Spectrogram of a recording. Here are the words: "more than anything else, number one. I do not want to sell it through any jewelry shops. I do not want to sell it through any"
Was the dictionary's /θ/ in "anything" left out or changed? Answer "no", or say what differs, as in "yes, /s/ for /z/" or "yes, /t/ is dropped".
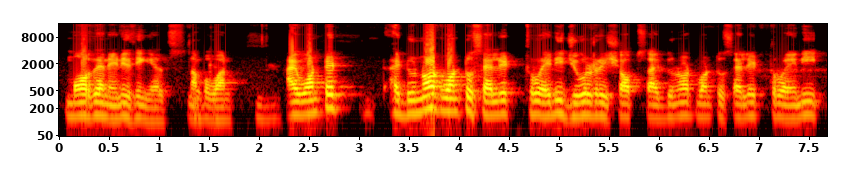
yes, /t/ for /θ/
